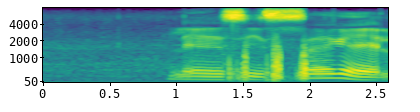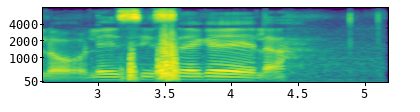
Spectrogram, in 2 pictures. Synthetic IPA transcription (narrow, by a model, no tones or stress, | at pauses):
lesisɛk̬ɛlɔlesisɛk̬ɛːla̰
